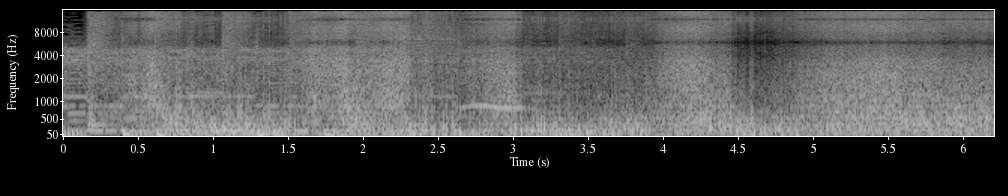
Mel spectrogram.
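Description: Wind rushing hard over the handcam's microphone in a tandem skydive, heard as a loud, even noise as the jumpers fall and the parachute opens.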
